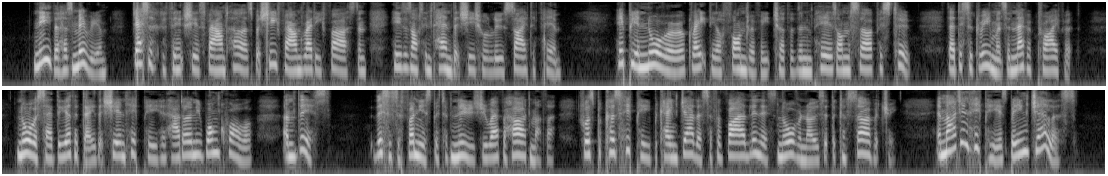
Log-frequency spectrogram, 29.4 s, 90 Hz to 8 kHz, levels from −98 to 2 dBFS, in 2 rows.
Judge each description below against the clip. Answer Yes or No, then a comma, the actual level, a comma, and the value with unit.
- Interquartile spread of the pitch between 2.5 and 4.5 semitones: Yes, average, 3.6 semitones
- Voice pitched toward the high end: Yes, high, 225 Hz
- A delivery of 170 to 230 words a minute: Yes, average, 190 wpm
